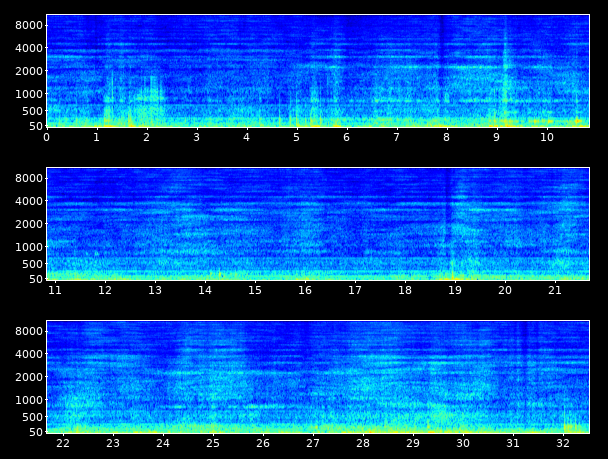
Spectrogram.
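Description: A soft brush stroked across the surface of a large white sphere, scratchy swishes that swell and fade every few seconds, over a steady low hum.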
